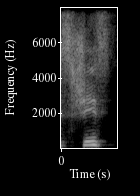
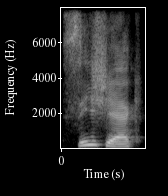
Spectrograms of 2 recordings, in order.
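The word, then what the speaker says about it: Cishek: right before lendore steps in he's facing steve she's steve seashek who hit him in the face was laughing at my mispronunciation there not at the circumstances want to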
